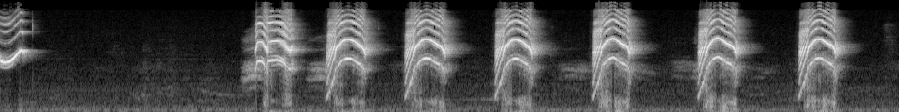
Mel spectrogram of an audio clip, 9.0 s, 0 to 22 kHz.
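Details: Rose-ringed parakeet giving a series of seven loud, harsh, rising-then-falling screeches, about one every 0.8 seconds after a short opening squawk and a two-second pause; no other sounds.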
